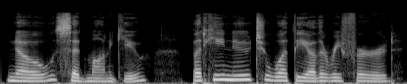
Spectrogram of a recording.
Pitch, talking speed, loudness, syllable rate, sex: 165 Hz, 160 wpm, -19 LUFS, 4.6 syllables/s, female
